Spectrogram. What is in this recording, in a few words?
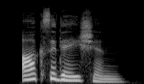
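"oxidation", British English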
